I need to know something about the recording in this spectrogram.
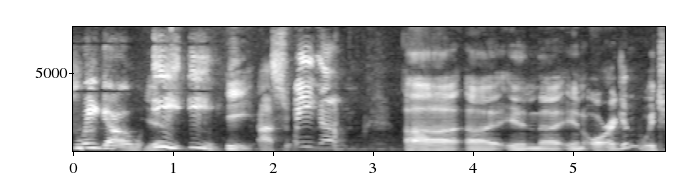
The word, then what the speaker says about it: Oswego: Is that how it's pronounced? Oswego.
